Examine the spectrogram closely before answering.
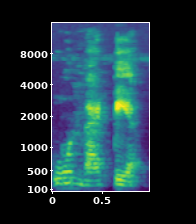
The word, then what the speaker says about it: onomatopoeia: इसका जो प्रोनाउंसिएशन होता है वो भी आप ध्यान रखेंगे। इसका प्रोनाउंसिएशन होता है ओनमैटोपोइया।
